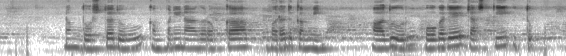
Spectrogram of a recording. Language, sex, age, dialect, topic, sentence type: Kannada, male, 18-24, Northeastern, banking, statement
